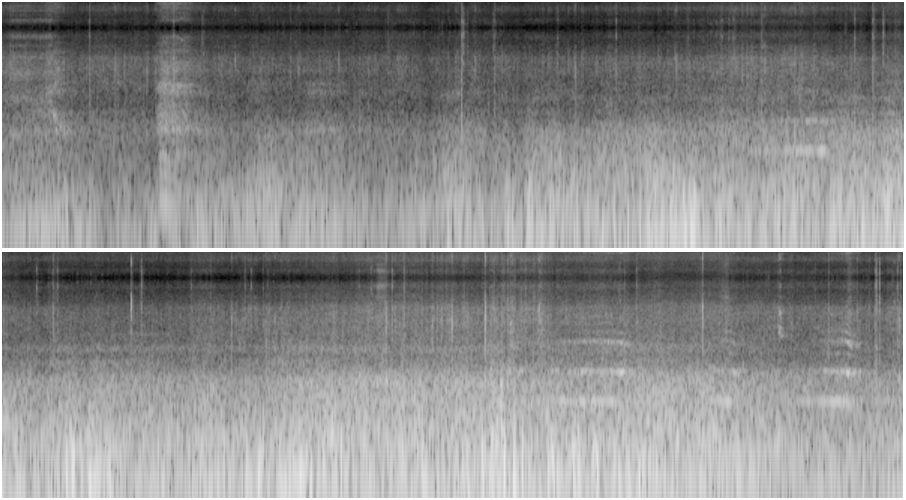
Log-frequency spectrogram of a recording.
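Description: Mountain bike riding down a dry dirt singletrack, heard from a helmet camera: tyres rumbling over the dirt and wind on the microphone, growing louder after about six seconds as speed builds, with scattered clicks and rattles from the bike. A steady humming tone comes and goes in the second half.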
